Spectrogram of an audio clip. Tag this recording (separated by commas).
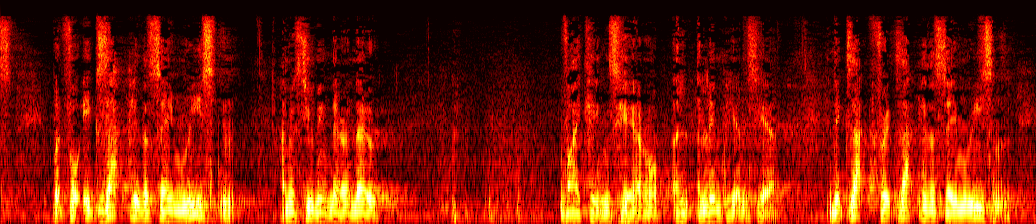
monologue, Speech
